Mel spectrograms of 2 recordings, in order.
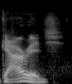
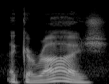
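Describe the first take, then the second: First: It is said with an Irish accent. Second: It is said with an American accent. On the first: This is the usual local way of saying it. The speaker calls it right. "You mean a" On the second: Someone picked it up from watching videos. The speaker calls it wrong. "a couple of words just come out in an American accent"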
